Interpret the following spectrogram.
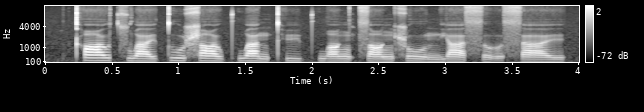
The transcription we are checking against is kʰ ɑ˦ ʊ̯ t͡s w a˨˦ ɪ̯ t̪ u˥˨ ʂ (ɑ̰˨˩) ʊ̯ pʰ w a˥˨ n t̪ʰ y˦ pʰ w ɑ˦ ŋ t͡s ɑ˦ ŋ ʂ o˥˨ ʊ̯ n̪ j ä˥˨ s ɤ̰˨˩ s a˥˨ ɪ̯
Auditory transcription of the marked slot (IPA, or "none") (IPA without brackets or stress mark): ɑ˥˨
